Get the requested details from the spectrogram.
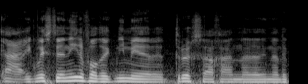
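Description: Noticeable noise fills the background. The talking goes along fairly quickly. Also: man. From Brabant, Netherlands. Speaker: streetwear label co-founder. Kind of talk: live interview on stage. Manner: casual, many fillers.

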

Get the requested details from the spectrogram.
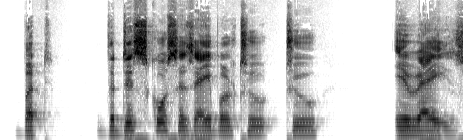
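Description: A man talks at a very slow pace with a medium pitch and fairly even intonation. The recording is very clean, with a silent background. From India. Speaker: academic podcast co-host. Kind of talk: casual academic discussion. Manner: halting, with frequent repetitions.

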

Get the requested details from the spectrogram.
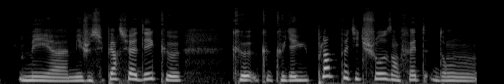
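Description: A woman's dark, mellow tone moves at a moderate pace with ordinary pitch variation. The recording is very clean, with a silent background and a dry, close sound with no echo. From Madagascar, moved to France at 9. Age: 30s. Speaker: podcast co-creator. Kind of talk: casual conversation.

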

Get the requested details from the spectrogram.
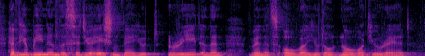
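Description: Speaking at a fairly slow pace in a German accent, a man with a fairly high pitch and a dark, mellow tone lets his pitch swing very widely. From Germany. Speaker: Hare Krishna teacher. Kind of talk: spiritual lecture. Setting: lecture hall with audience. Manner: halting, with many fillers.

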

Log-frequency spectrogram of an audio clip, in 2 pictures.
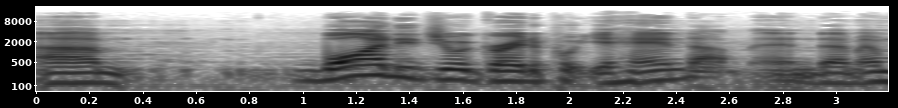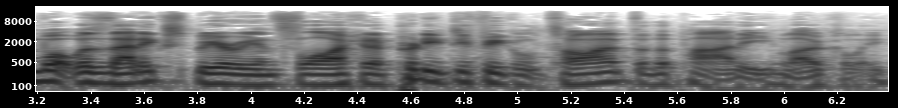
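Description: A man with an Australian accent, medium-pitched, talking at a very fast pace with lively intonation. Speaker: podcast host. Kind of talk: interview for a local news podcast. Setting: radio studio.

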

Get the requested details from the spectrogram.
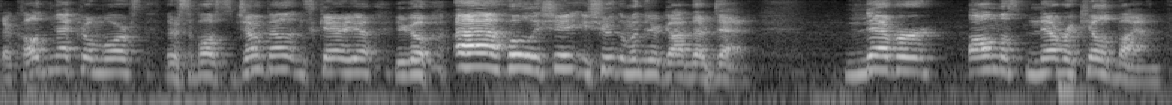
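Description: A man speaks at a fairly quick pace with a high pitch. His pitch varies in an ordinary way, and the room echo is audible. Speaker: podcast co-host. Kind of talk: casual chat.

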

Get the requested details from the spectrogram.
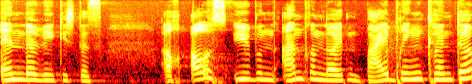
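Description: Speaking fairly slowly, a woman uses an ordinary speaking voice with ordinary pitch variation. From Cameroon. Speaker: community radio journalist. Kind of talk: panel discussion. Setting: live stage panel broadcast on radio.

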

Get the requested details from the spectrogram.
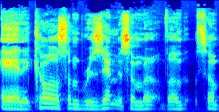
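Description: Speaking at a fairly quick pace, a man uses an unremarkable speaking voice in a medium pitch. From Maryland, Prince George's County. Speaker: retired state trooper. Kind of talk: casual chat.

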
